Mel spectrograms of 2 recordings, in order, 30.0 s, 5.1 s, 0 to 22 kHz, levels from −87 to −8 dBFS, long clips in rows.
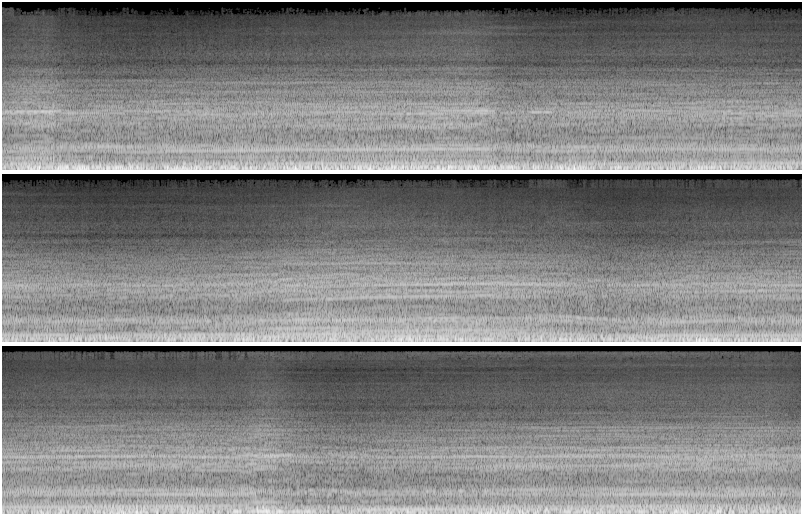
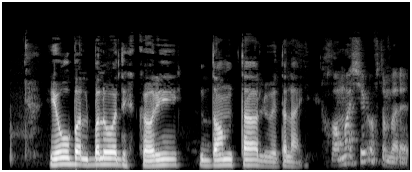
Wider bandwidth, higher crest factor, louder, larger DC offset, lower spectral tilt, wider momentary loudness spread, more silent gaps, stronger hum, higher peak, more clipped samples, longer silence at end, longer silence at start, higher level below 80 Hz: first, 19.5 kHz vs 9.2 kHz; second, 14 dB vs 20 dB; about the same, -20 LUFS vs -18 LUFS; neither; second, -5 dB/octave vs -7.5 dB/octave; second, 4 LU vs 17 LU; neither; neither; second, -4 dBFS vs 0 dBFS; neither; about the same, 0 s vs 0 s; second, 0 s vs 0.6 s; first, -24 dBFS vs -68 dBFS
